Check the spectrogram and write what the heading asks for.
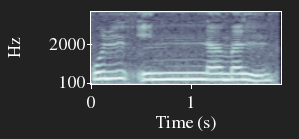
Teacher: nun sabdu ini adalah bacaan dengung, 2 harakat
